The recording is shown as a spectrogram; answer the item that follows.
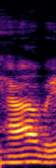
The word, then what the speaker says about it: have: Vamos a enlazar este have it acá de una vez. La E no se pronuncia.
